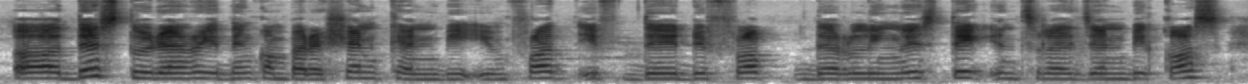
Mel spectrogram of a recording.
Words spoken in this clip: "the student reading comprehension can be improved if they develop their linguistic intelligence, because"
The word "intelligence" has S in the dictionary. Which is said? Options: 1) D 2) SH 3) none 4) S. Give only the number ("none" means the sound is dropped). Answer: 3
